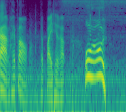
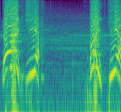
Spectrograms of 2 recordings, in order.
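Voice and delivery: high panicked shouts while fleeing; terrified screaming; 4 dB louder than usual. Real, not acted. Player chased by the monster in the game, terrified screaming. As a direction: scream in real terror as it chases you.

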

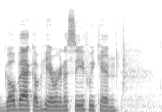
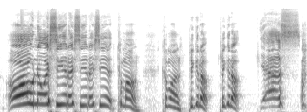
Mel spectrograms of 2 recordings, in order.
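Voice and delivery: high, loud and urgent, willing the drop to land; excited yelling; 13 semitones higher, 10 dB louder than usual. Real, not acted. Gamer urging a spawner drop out of the lava, excited yelling. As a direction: come on come on, higher and louder each time.

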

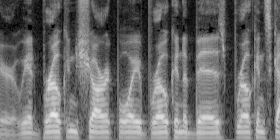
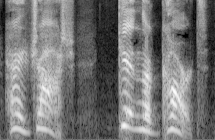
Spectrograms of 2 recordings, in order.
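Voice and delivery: high, loud barking call to a partner; Scott Steiner shout; 10 dB louder, slower than usual. Retold or imitated. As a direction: yell at Josh to jump in the cart. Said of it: "Scott's like".

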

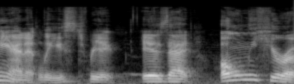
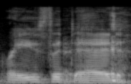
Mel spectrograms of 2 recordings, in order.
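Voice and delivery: sheepish mumble; 4 semitones lower, 4 dB quieter, much slower than usual. Retold or imitated. Repeated sheepish reply.

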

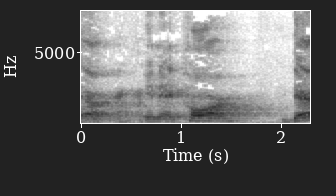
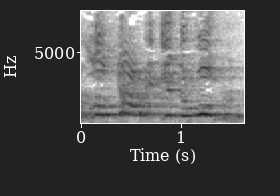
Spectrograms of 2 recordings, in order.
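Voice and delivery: put-on much higher kid voice calling out; gleeful little kid; faster than usual. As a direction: crow like a little kid tattling. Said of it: "it was like".

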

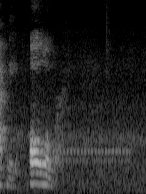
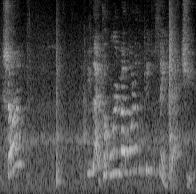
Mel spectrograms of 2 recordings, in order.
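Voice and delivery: a higher, fast fatherly lecture, voiced by the son; imitating dad; 10 semitones higher, faster than usual. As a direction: play dad talking his son down, quickly. Dad's advice voiced in story.

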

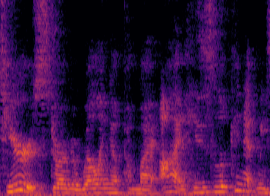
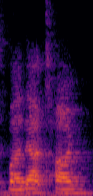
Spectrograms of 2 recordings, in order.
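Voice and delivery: normal talking voice

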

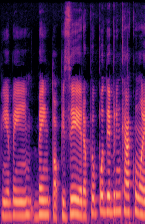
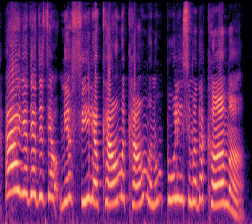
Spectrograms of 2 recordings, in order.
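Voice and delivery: high, urgent pleading to calm down; hammed-up motherly panic, pitched high; alarmed mother; 10 semitones higher, 3 dB louder than usual. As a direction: cry out to stop an overexcited child. Mother stops daughter jumping on bed.

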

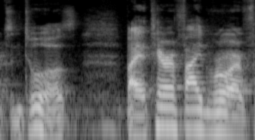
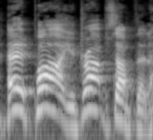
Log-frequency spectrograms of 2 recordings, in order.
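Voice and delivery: high, loud mocking call; calling out teasingly; 11 semitones higher, 9 dB louder than usual. A narrator's reading. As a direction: holler across the yard. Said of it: "Elwin called from under his car".

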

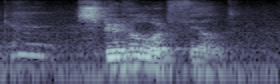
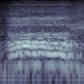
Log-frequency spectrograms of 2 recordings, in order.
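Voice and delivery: short, higher astonished "Ah"; stunned gasp; 5 semitones higher, 4 dB louder than usual. Retold or imitated. [name] amazed that the pastor knows his prayer, gasping. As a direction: gasp as if caught out. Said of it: "By then, I was like".

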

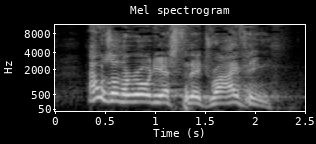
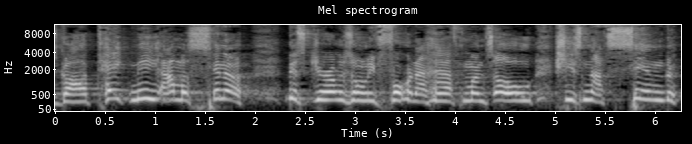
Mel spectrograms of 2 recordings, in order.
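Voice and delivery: retold desperate plea, pitched up; pleading; 5 semitones higher than usual. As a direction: plead with God to take you in a child's place. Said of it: "I bargained with God".

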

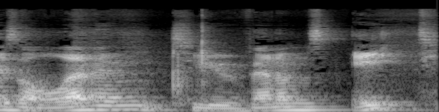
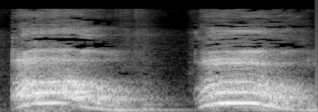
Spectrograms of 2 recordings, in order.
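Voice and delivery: high, loud gasping "oh"s; excited gasps; 8 dB louder than usual. Real, not acted. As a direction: gasp as the roll lands. Tense dice roll, success.

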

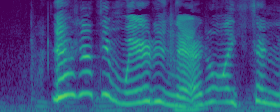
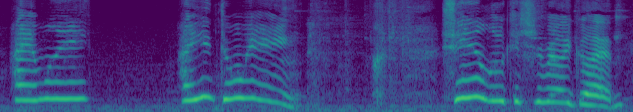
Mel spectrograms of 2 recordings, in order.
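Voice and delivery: ordinary talk, nothing marked

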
